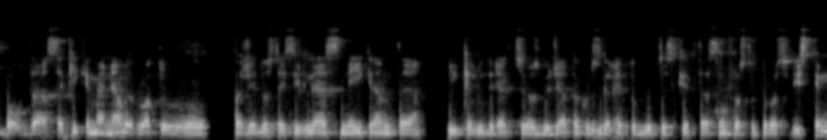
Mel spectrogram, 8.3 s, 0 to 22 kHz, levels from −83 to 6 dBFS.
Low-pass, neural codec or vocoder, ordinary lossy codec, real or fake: 7.2 kHz; none; Opus, 24 kbps; real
